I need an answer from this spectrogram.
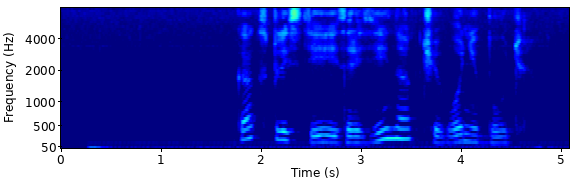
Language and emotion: Russian, neutral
